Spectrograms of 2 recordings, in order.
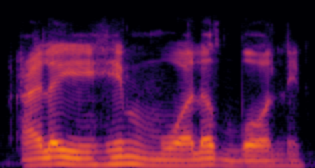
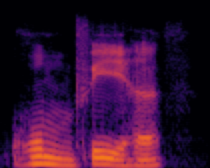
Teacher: peringatan ya dari nazim kepada pembaca itu untuk tidak mengikhfakan mim sukun itu ketika bertemu waw atau bertemu fa. Jadi peringatan, jangan sampai diikhfakan.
